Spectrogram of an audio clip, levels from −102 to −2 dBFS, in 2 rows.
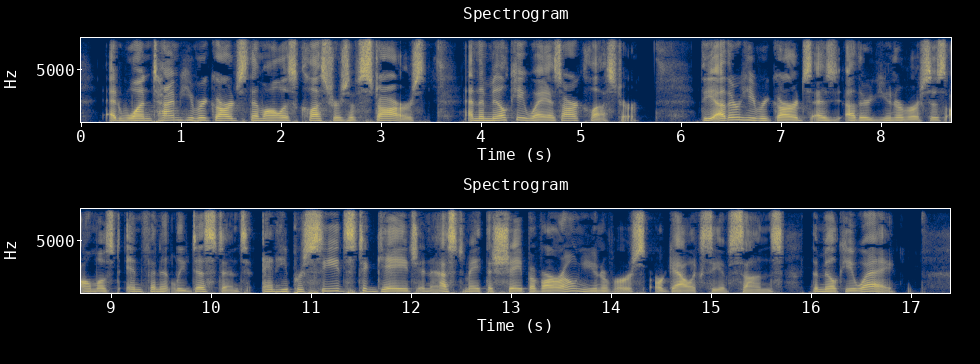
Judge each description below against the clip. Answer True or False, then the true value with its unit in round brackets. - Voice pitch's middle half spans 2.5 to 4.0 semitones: True (3.7 semitones)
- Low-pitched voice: False (160 Hz)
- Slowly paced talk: False (165 wpm)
